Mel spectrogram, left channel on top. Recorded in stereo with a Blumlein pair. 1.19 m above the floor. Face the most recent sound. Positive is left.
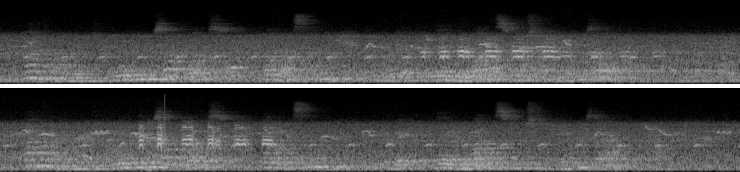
turn(degrees=-45)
